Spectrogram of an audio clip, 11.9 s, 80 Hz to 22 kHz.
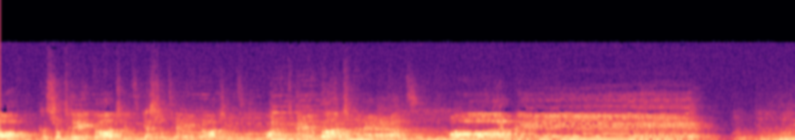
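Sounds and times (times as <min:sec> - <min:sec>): musical accompaniment: 0:00.0 - 0:11.9.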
